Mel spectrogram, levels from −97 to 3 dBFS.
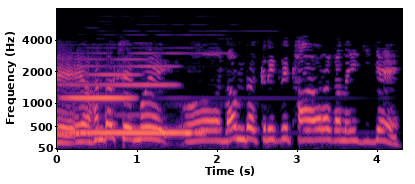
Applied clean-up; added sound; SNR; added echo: classical method Wiener filter.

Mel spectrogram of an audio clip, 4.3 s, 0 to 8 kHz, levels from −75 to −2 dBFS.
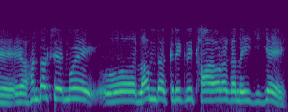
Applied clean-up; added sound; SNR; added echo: neural mask model Resemble Enhance denoiser.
